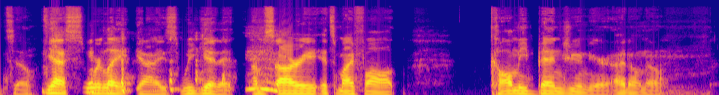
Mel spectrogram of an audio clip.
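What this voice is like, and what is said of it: Voice strained from a cold. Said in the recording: “If you can hear my voice, I'm still struggling with cold ... My voice is tolerable ... so I don't have to try and talk loud”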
